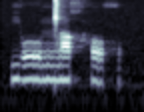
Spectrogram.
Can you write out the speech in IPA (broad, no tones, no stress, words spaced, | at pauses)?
joːŋ͡ǁaχhɔx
